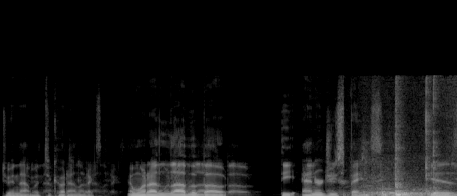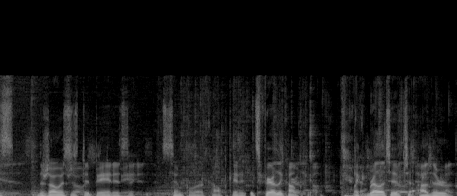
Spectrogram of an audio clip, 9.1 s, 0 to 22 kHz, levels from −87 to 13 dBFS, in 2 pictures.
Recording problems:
echo of what is said; noticeable; throughout; 240 ms later, 20 dB below the speech
household noises; very loud; from 3.5 s on; 1 dB above the speech
uneven, jittery; strongly; from 1 to 8.5 s

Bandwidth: 13.5 kHz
